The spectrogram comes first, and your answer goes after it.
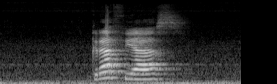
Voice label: espagnol "Gracias"

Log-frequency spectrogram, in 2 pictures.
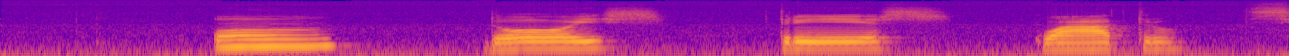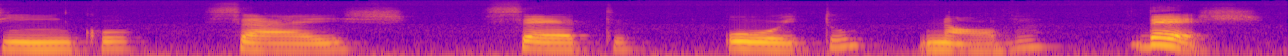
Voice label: portugais Nbres 1 a 10

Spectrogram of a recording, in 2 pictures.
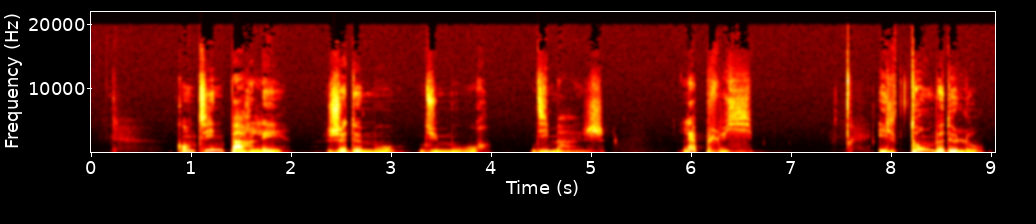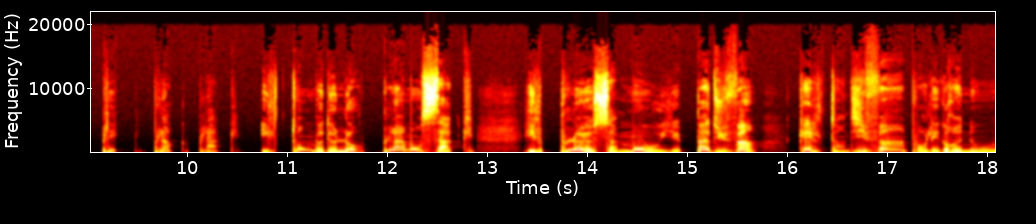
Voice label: La Pluie Il Tombe De L eau Comptines Parlees Jeux De Mots D humour D images

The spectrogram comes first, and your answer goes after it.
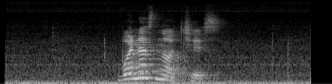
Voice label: espagnol Buenas noches

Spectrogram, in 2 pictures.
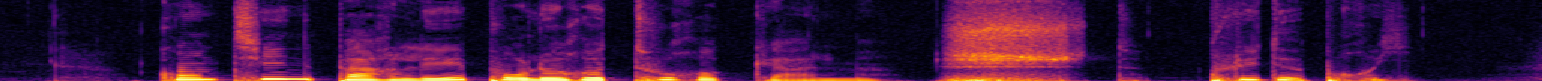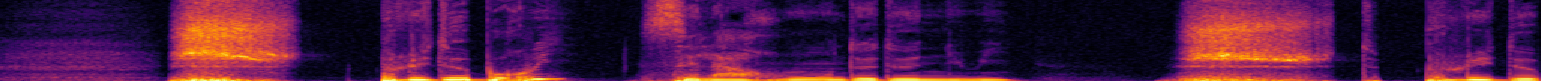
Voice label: Chut Plus De Bruit Comptines Parlees Pour Le Retour Au Calme

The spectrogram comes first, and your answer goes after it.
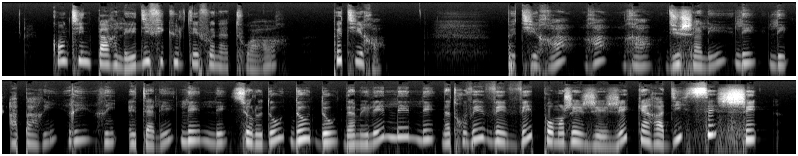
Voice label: Petit Rat, Comptines Parlees; Difficultes Phonatoires

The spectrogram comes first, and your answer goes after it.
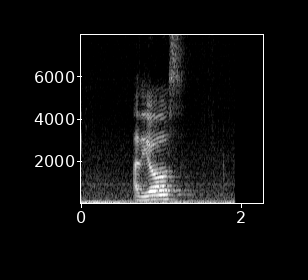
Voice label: espagnol "Adios"

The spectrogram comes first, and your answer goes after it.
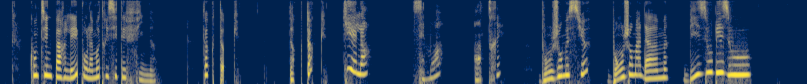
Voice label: Toc Toc, Comptines Parlees; Pour La Motricite Fine

